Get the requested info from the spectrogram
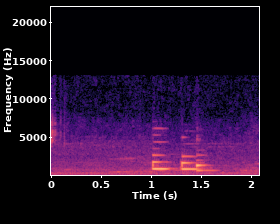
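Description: Two short electronic beeps from a phone, a fraction of a second apart, the second stepping down in pitch as it ends.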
